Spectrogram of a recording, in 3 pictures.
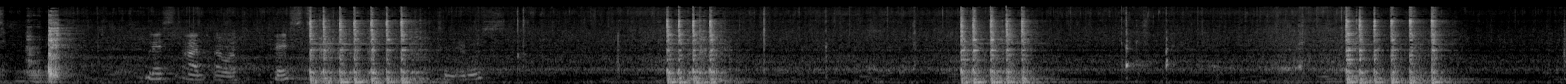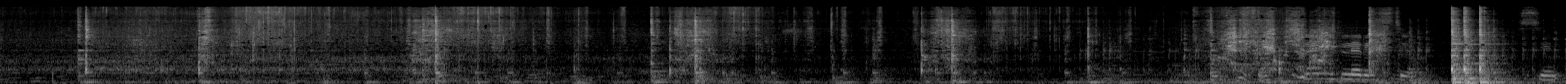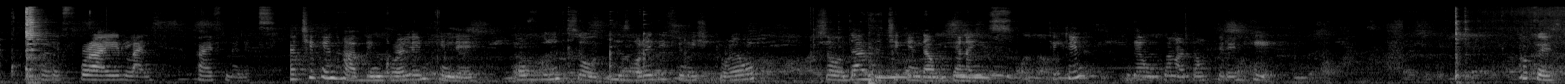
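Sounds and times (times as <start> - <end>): tomato paste sizzling in oil: 0.0 - 44.6, 45.2 - 46.9
spoon scraping and knocking pot: 3.0 - 4.4, 9.6 - 10.5, 13.4 - 14.6, 17.6 - 31.8.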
